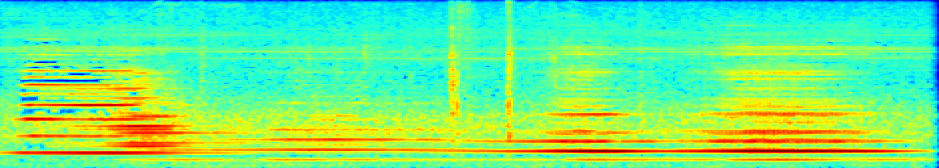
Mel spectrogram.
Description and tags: Heavy wrought-iron cemetery gate opening. Short sample of the groaning sound of the hinges as the gate is moved. Field recording which has been processed (trimmed and normalized). There is some background noise.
